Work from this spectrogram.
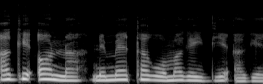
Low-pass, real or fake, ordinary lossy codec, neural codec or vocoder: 19.8 kHz; real; none; none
